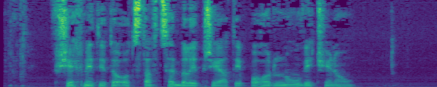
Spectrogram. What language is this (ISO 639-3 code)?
ces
